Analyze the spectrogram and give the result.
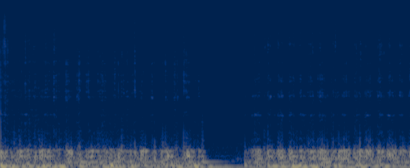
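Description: Long nails scratch the sides and top of the black, hollow metal mesh grille on a Blue Yeti microphone. The result is a dense, continuous low rumbling scrape with rapid textured strokes, concentrated in the deep bass. It drops out briefly just after two seconds, then resumes at the same level.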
